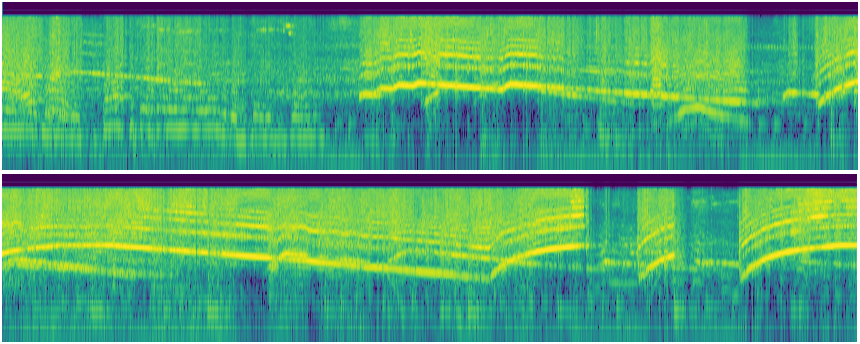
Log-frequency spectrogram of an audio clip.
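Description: California Department of Forestry fire engine siren at a Fourth of July parade in Truckee, loud and close, wailing in repeated rising and falling sweeps over crowd and street noise.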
